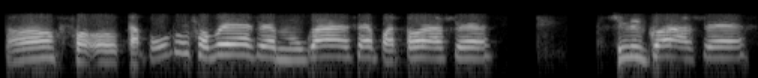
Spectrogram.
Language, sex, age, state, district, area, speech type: Assamese, female, 60+, Assam, Biswanath, rural, conversation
